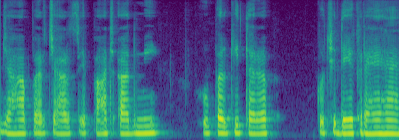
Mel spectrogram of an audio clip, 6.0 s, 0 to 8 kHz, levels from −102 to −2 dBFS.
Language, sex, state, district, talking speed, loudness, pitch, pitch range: Hindi, male, Chhattisgarh, Bastar, 130 wpm, -19 LUFS, 150 Hz, 145-155 Hz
